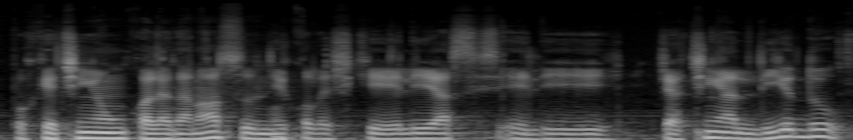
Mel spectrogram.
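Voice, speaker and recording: A Brazilian man with a somewhat low voice talks in a relaxed, explanatory way, full of small fillers. He is a podcast guest in a studio, recorded close on a studio microphone. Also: brisk. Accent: Brazilian Portuguese. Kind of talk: casual interview chat. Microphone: studio microphone with headphones.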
